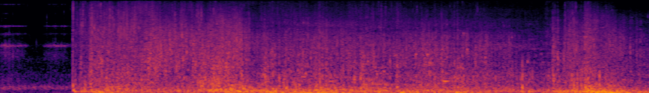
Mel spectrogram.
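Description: Heavy stone grinds and rumbles as a wall slides open.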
